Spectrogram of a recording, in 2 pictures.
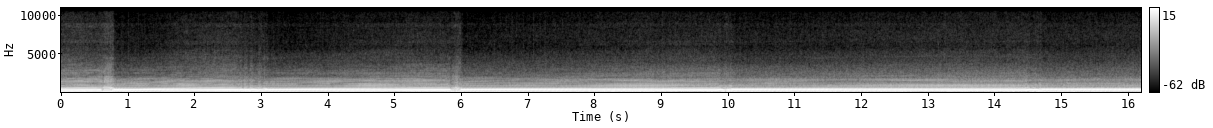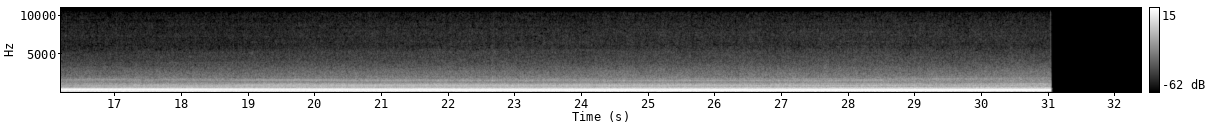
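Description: Triumph Thruxton R's 1200 cc parallel-twin engine at full throttle, shifting up through the gears: the pitch climbs and drops at each of five quick upshifts in the first fifteen seconds, then holds in top gear, creeping slowly higher as the bike nears 140 mph.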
